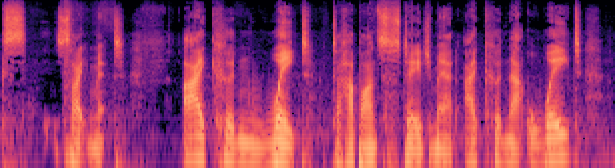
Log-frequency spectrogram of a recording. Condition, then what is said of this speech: Stuttering. I carry it everywhere just in case, you know, nothing comes out, because it's random, Matt.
